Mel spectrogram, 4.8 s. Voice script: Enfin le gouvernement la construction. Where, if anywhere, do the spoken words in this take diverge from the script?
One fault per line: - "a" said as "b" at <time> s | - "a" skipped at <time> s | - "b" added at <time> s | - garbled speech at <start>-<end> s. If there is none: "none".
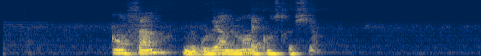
none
